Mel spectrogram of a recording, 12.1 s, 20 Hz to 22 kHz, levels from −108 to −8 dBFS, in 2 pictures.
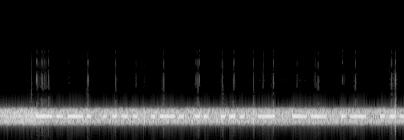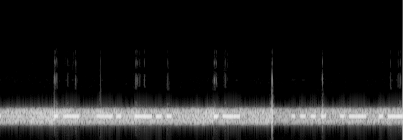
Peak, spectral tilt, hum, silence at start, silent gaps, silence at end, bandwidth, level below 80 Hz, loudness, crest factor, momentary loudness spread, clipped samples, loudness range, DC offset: -10 dBFS; -2.5 dB/octave; none; 0 s; none; 0 s; 1.2 kHz; under -90 dBFS; -24 LUFS; 14 dB; 6 LU; under 0.1%; 1 LU; under 0.1%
